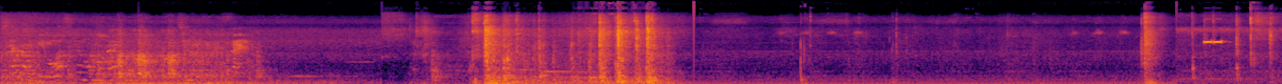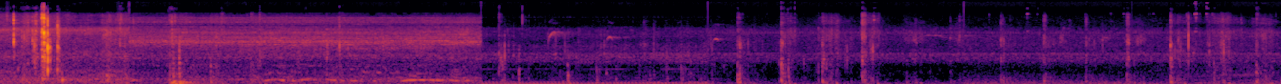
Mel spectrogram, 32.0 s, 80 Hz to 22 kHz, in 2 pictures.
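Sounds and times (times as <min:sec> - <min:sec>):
doors clattering open: 0:00.0 - 0:08.7, 0:12.4 - 0:18.7
steady low hum: 0:08.4 - 0:32.0.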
